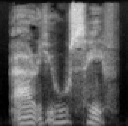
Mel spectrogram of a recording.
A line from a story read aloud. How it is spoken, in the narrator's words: He asks then, quietly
